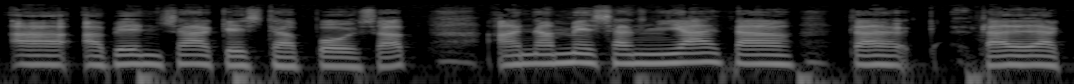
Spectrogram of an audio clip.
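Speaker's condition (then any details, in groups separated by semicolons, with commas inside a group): Joubert syndrome; present from birth; age 29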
